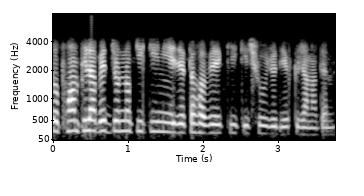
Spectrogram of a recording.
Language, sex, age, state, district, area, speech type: Bengali, female, 45-60, West Bengal, Paschim Medinipur, rural, conversation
